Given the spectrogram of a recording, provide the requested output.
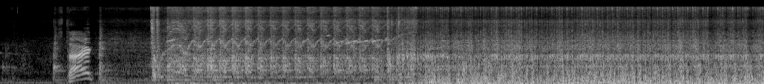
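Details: Volvo EW145B wheeled excavator diesel, after hard-starting and low-power troubleshooting with injector work: short crank, then fires and settles into a steady, even idle without misses or stumbles; smoke now normal.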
